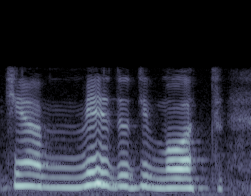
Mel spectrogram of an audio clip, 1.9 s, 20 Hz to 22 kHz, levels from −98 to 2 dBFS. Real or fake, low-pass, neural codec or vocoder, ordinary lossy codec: real; 5.4 kHz; none; none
